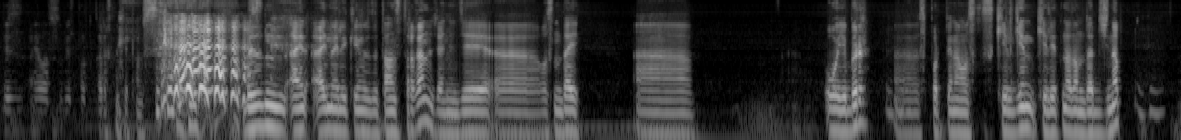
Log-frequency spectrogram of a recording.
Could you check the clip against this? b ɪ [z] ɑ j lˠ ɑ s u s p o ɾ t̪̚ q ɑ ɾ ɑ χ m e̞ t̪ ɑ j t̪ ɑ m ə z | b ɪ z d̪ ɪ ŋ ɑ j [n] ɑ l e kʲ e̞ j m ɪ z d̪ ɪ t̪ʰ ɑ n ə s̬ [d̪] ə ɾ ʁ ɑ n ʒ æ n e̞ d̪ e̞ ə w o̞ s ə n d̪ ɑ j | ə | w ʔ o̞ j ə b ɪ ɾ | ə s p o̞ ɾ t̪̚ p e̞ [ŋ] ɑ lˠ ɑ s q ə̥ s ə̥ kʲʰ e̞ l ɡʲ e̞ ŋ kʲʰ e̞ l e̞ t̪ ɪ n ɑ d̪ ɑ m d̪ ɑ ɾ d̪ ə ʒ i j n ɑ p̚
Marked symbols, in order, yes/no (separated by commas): yes, yes, no, no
